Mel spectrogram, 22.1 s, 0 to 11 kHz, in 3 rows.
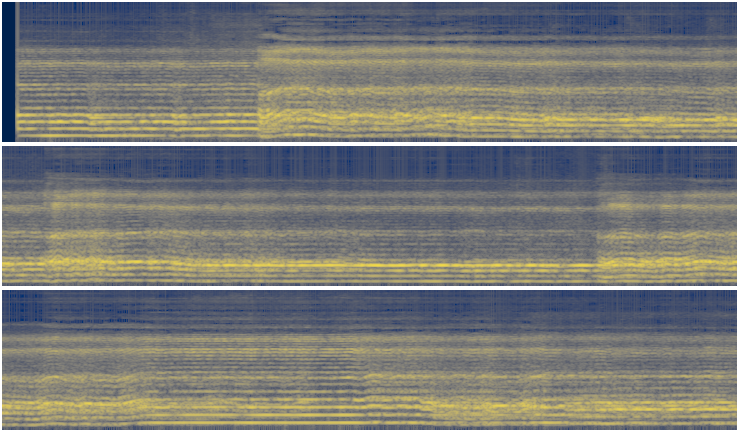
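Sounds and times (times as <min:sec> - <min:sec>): man singing unaccompanied: 0:00.2 - 0:22.0.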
